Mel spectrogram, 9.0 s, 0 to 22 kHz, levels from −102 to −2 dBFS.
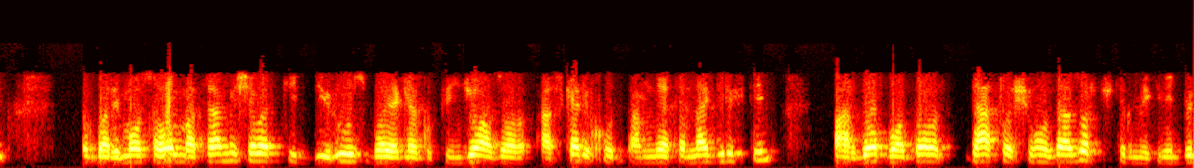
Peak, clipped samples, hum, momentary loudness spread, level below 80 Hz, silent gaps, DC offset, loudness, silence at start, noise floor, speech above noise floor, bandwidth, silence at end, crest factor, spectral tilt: -4 dBFS; under 0.1%; none; 13 LU; -74 dBFS; none; under 0.1%; -19 LUFS; 0 s; -56 dBFS; 37 dB; 3.8 kHz; 0 s; 14 dB; -4.5 dB/octave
